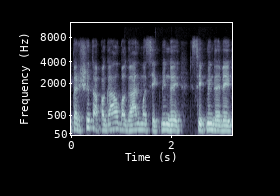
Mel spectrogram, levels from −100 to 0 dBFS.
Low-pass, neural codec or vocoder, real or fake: 10.8 kHz; none; real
